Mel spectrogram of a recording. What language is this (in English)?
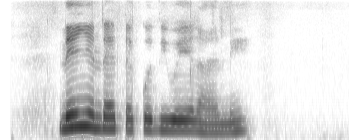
Kikuyu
